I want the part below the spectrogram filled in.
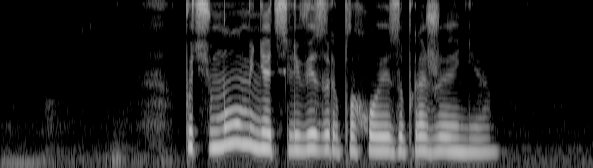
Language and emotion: Russian, sad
